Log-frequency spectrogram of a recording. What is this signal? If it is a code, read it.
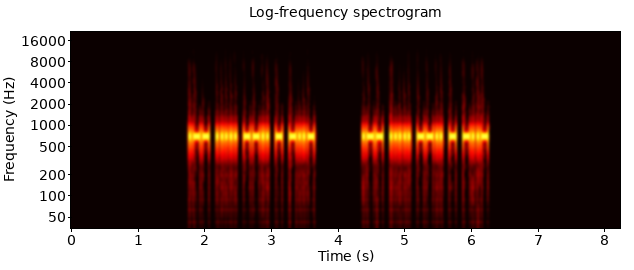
Morse code, heard as a keyed tone, about 34 wpm, 700 Hz. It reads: W5ZTX W5ZTX
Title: USA Call Signs - 5 Characters - Repeated 2x - 35wpm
